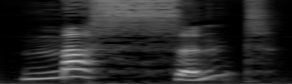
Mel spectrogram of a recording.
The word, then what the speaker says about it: mustn't: be careful with the spelling of mustn't the pronunciation mustn't but with the spelling don't forget T must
